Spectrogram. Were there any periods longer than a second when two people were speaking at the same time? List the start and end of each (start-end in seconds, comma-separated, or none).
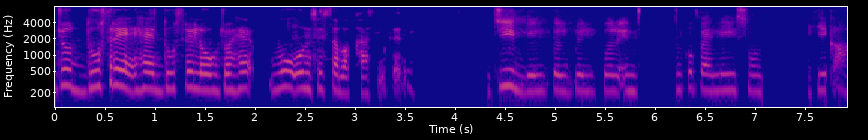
none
